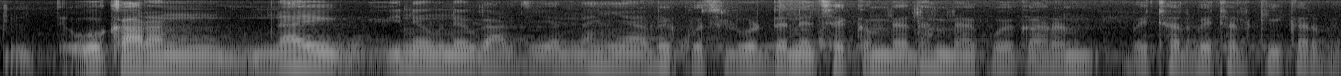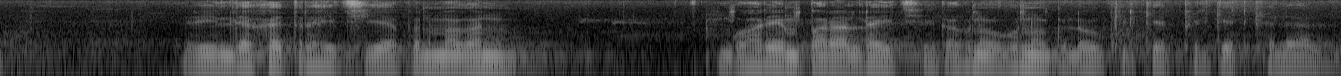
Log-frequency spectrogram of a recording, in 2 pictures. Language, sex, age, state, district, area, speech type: Maithili, male, 18-30, Bihar, Begusarai, rural, spontaneous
